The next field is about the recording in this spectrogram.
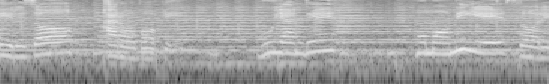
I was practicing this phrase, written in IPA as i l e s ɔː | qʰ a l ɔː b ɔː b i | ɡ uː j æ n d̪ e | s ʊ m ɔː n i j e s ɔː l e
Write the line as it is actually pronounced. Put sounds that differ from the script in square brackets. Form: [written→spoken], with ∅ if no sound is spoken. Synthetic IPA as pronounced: i [l→ɾ] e [s→z] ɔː | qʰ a [l→ɾ] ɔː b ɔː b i | ɡ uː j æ n d̪ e | [s→h] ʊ m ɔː [n→m] i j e [s→z] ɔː [l→ɾ] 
